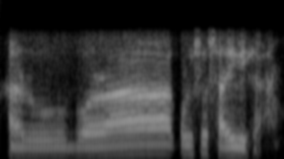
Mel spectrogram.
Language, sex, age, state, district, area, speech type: Assamese, male, 18-30, Assam, Charaideo, rural, conversation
